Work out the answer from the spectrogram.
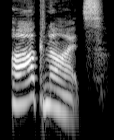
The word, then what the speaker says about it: Arknights: Ark Knights. Ark Knights. Yeah, but okay. Once again on the Ark Knights, she pronounces the R correctly, but not the K.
